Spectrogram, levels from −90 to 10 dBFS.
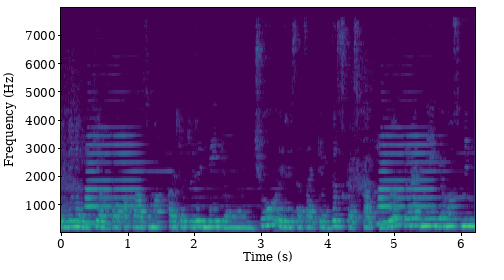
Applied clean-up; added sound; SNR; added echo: classical method WPE with log-MMSE.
